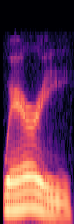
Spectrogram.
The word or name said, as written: wherry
